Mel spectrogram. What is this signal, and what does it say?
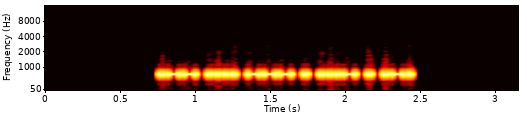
Morse code, heard as a keyed tone, about 43 wpm, 700 Hz. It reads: WHOEVER
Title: Seven Letter Words - 45wpm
